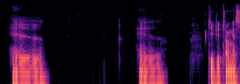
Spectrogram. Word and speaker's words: havde: The last one is really different from its writing. We can see we don't pronounce the V and we don't pronounce the D, and we make it a long sound, as in havde.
